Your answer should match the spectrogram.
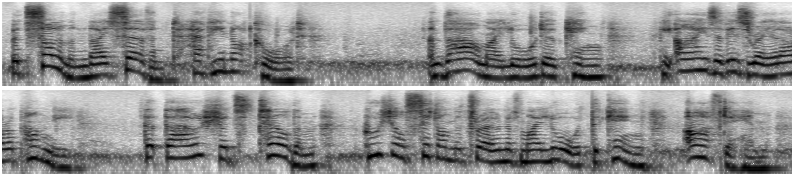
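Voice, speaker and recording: An actress as an earnest biblical queen, deferential and formal as she petitions in declamatory scripture drama. Her voice is of medium pitch, with faint tape noise behind it. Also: lively intonation, moderate pace, darkish tone, lightly acted, poor audio. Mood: pleading, reverent.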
